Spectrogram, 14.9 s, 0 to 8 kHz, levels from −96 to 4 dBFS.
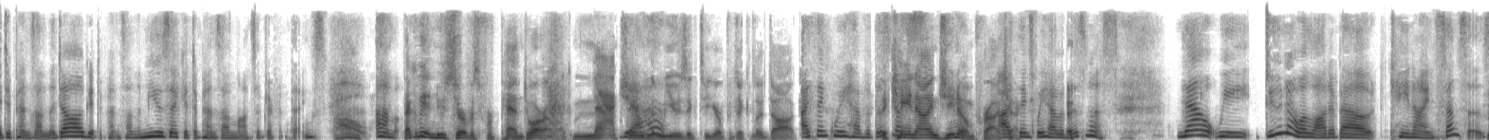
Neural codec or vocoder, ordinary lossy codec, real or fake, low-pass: none; AAC, 32 kbps; real; 7.2 kHz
